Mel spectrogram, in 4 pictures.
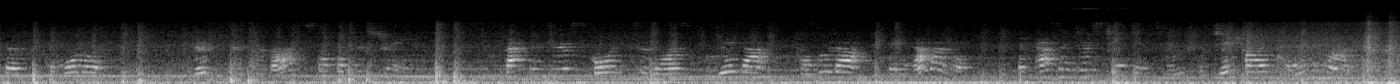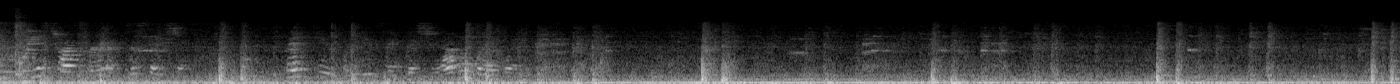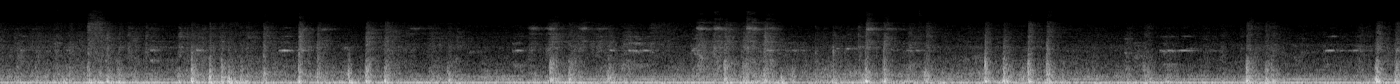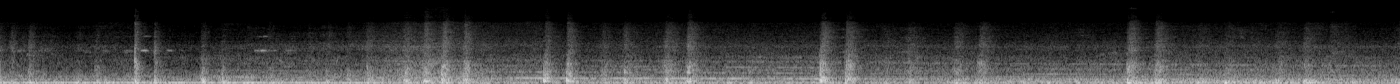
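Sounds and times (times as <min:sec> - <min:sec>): low train running hum: 0:00.0 - 0:56.0
wheels clacking over rail joints: 0:20.9 - 0:55.5.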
